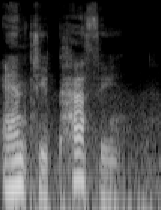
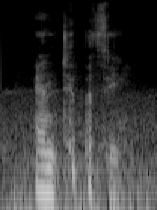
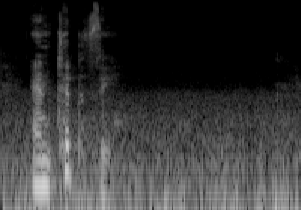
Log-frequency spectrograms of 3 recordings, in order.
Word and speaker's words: antipathy: noun please repeat after me it looks like an type a fee but the correct pronunciation is antipathy can you say that with me antipathy and tip of the-- it just means strong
